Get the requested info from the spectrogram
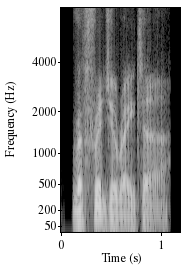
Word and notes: refrigerator: British English

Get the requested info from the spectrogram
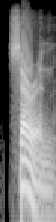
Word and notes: serin: American English

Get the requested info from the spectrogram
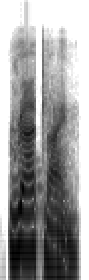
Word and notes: ratline: Indian

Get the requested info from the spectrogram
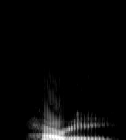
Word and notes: hairy: American English

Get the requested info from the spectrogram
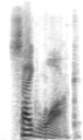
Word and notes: sidewalk: American English

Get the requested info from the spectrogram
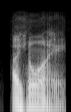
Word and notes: ahoy: American English

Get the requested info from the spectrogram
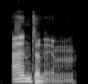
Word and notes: antonym: British English

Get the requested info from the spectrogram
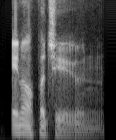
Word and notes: Inopportune: British English

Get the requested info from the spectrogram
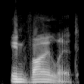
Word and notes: inviolate: American English

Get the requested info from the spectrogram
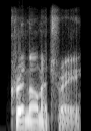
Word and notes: Chronometry: British English

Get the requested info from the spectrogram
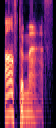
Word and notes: aftermath: British English

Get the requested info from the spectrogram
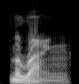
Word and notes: meringue: British English

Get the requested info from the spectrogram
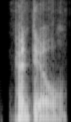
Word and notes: pentyl: American English

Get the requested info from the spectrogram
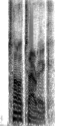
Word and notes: tartaric: British English

